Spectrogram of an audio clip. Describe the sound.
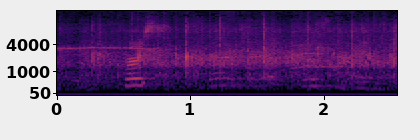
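A crowd claps together in steady, dense applause for the speaker's brother, a Marine lieutenant soon to be deployed. The applause holds at an even level throughout, with a few faint voices and whoops mixed into the clapping.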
